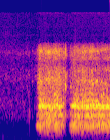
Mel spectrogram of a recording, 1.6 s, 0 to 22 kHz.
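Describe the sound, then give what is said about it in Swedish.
A loud, blaring truck horn, sounded by a phone caller on the P4 radio show Vaken med Petro, blares in two long blasts, a steady low-pitched honk with a brief break between them, after a moment of quiet. No one speaks. “Musik i mina öron när du kör den där lastbilstutan.”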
